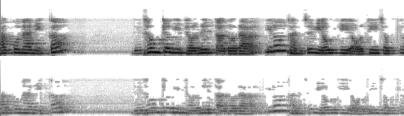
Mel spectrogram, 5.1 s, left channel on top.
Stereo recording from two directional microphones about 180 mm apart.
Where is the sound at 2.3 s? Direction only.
25° right (ahead or behind).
